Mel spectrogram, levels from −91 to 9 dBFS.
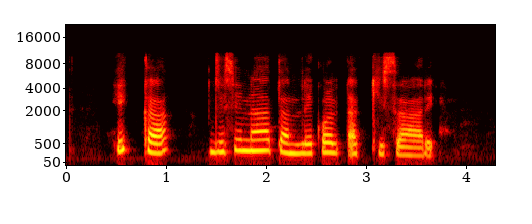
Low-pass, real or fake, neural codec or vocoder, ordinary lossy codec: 9.9 kHz; real; none; Opus, 16 kbps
